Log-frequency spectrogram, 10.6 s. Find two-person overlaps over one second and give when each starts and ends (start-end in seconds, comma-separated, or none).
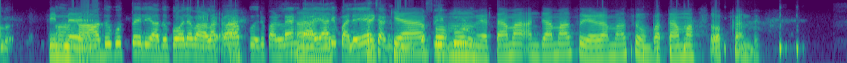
3.8-6.0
